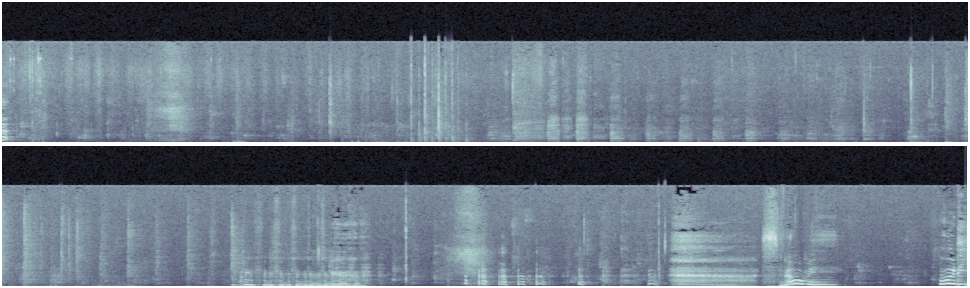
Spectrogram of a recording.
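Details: Pet dogs playing in the living room at night. Mostly quiet shuffling, then a tonal, wavering whine rises and falls briefly, followed a few seconds later by a shorter high whimper.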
